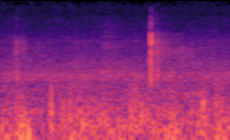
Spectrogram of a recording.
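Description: Faint thuds of footsteps on a grass training pitch, with one sharp click about one and a half seconds in.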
